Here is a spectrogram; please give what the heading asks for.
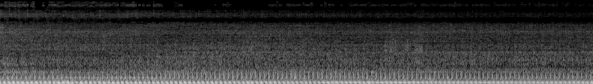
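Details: BMW R1100RT boxer twin during no-crank troubleshooting, in which the alternator brushes, starter and battery were replaced: a steady, even idle of about 220 pulses a minute with no misses or mechanical clatter; it runs cleanly.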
